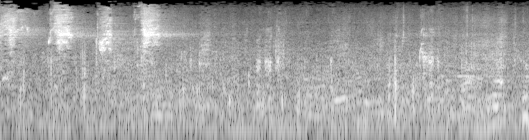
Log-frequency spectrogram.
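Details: Baby monkey Leo, hungry and crying to beg his mother for milk: three loud, shrill squealing cries in the first second and a half, then softer high squeaks under a murmur of voices.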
